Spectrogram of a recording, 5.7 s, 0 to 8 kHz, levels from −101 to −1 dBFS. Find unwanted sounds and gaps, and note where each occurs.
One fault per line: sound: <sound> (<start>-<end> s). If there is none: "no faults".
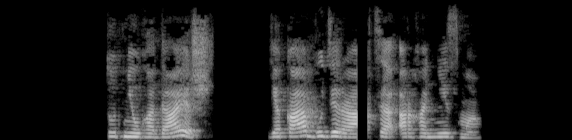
sound: dropout (3.6-3.7 s)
